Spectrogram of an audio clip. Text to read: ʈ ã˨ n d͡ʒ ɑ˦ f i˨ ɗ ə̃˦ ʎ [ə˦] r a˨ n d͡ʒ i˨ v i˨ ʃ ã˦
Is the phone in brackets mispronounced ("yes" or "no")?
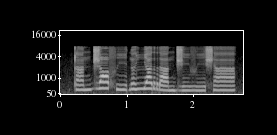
yes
